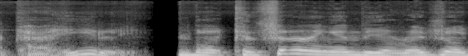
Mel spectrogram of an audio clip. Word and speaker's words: Kahili: Already hearing about Cahili. I think that's how you pronounce her name. Kahili.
